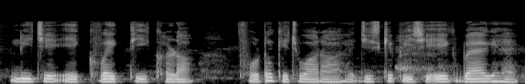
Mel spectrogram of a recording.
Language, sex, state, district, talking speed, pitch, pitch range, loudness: Hindi, male, Uttar Pradesh, Saharanpur, 150 wpm, 130 Hz, 120-135 Hz, -17 LUFS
